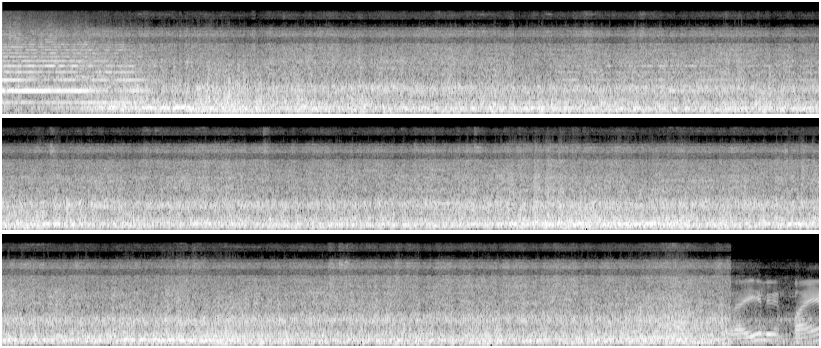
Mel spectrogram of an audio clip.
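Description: A Karaikal–Lokmanya Tilak Terminus express train passes close by, a loud, steady rumble of wagons with horn-like tones near the start, continuing unbroken for about eighteen seconds before cutting off.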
